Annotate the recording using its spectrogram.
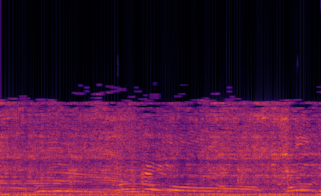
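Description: Several young men's voices shouting and calling out in excited, overlapping yells, hyping up a krump dancer.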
